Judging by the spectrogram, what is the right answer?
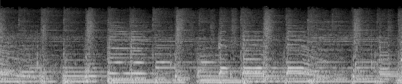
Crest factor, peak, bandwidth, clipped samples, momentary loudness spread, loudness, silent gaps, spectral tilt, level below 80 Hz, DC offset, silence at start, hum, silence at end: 14 dB; -2 dBFS; 15.5 kHz; under 0.1%; 4 LU; -17 LUFS; none; -5.5 dB/octave; -32 dBFS; under 0.1%; 0 s; none; 0 s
